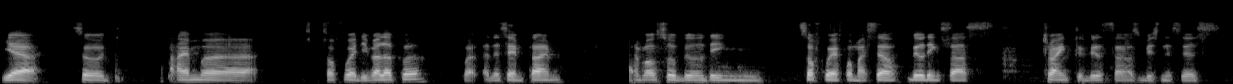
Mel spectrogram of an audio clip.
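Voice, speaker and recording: A young man from Malaysia with a lowish voice answers interview questions over a video call. He talks in a relaxed, easygoing way, full of restarts and fillers. The call audio sounds dull and lo-fi. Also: takes it slowly. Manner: relaxed, hesitant with many restarts. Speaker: guest, freelance web developer. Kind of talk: casual interview chat.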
